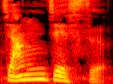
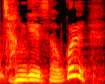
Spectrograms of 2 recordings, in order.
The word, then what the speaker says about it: 장제스: 중국을 다시 통일하였다 국민당의 장제스 우리식 발음은 장개석을 타이완으로 밀어낸 마오쩌뚱 즉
